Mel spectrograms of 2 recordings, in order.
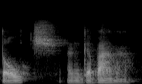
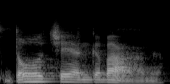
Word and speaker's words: Dolce & Gabbana: When you look at this word, it looks like Dolce & Gabbana. But it's Dolce & Gabbana. And that's how you pronounce it.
